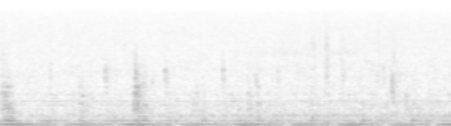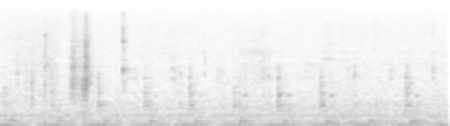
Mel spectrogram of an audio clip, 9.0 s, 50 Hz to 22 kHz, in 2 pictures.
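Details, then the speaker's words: Antique Century ceiling fan with all four blades fitted, on high speed after being taken apart and oiled, drawing 3.04 A; steady motor hum with light uneven ticking as it wobbles slightly at speed, blade imbalance that a balancing kit should fix. "I already started it but I'm gonna going to start it on video it's on high right now and plug it in wobbles a little bit when it gets up to speed but not too bad"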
